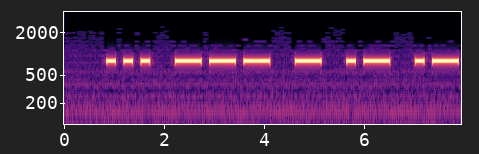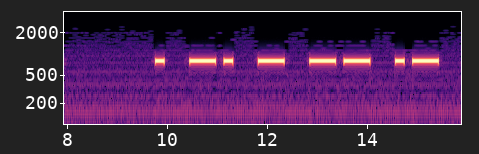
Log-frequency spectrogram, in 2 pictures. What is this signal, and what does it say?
Morse code, heard as a keyed tone, about 7 wpm, 800 Hz. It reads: SOTAA ENTMA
